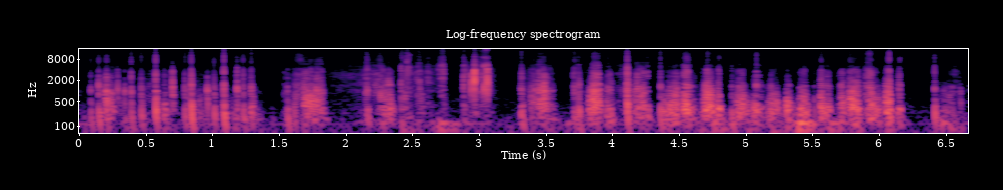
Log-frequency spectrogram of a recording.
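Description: Long nails scratch across a round snowman paper sticker tag and the glossy red wrapping paper of a wrapped gift. The result is a run of quick, dry, bright scratching strokes with crisp papery rustle. The strokes come in short bursts separated by brief pauses.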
